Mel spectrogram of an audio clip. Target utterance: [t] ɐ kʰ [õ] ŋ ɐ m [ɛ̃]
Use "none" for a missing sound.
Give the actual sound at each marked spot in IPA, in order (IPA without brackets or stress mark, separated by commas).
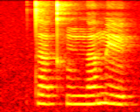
t, õ, ɛ̃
